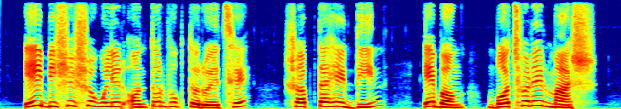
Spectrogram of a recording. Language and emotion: Bengali, neutral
